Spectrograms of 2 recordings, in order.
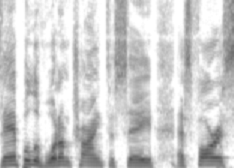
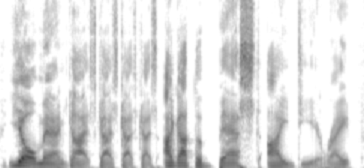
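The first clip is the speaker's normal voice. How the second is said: lower-pitched mock schemer pitching a plan; lightly voiced buddy with a big idea; a hint of a plotting friend; mock scheming friend; 7 semitones lower than usual. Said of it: "can you imagine going".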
